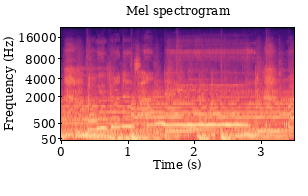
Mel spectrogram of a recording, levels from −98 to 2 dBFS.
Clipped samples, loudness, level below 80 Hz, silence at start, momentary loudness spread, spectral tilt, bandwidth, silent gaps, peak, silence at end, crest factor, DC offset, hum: under 0.1%; -12 LUFS; -20 dBFS; 0 s; 2 LU; -6 dB/octave; 17 kHz; none; 0 dBFS; 0 s; 10 dB; under 0.1%; none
